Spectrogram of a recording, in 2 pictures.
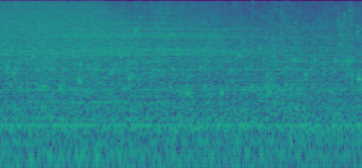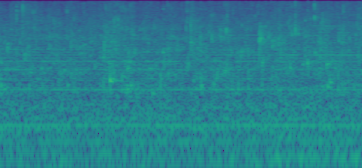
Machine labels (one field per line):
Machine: pump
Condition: normal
